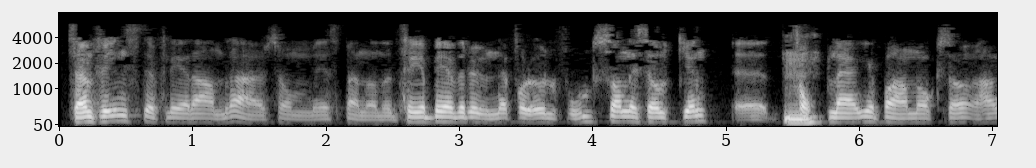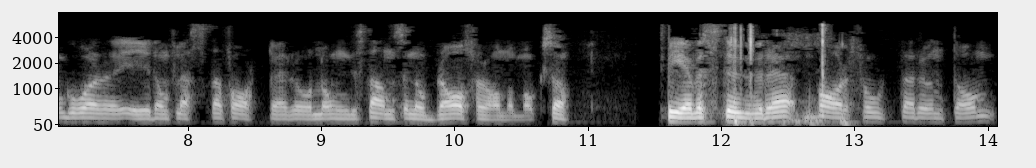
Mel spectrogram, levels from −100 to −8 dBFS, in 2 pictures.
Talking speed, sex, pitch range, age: 170 wpm, male, 100-115 Hz, 20-39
